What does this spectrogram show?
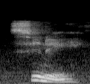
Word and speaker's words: Sydney: ride straight back to cine that's how Australians pronounce the largest city we're going down to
